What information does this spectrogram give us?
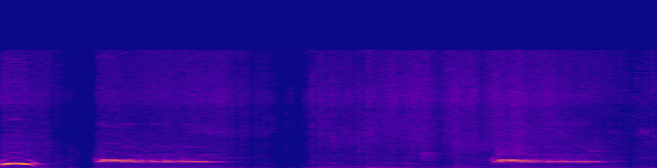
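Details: Spotted dove, a local bird, giving its three-part cooing call: a short rounded note then two drawn-out, slightly falling coos about three seconds apart, with faint low murmurs between.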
